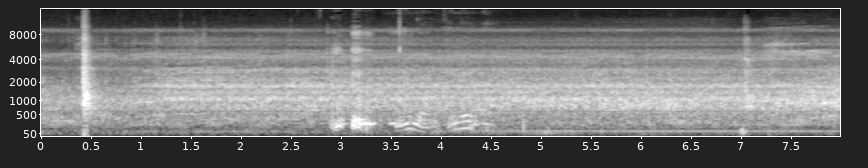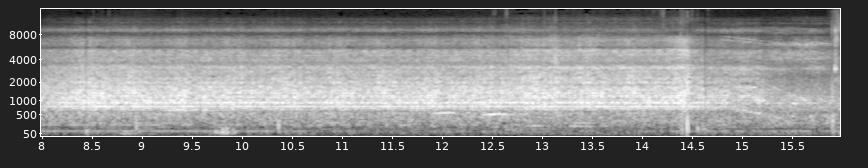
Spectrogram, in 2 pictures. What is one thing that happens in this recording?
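A crane engine hums steadily.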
